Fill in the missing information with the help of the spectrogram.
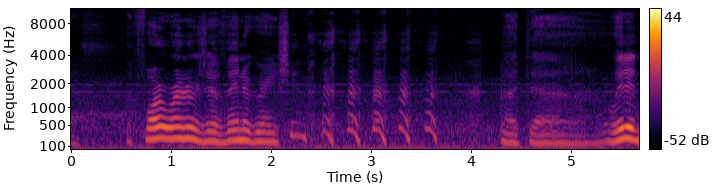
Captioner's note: laughs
